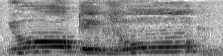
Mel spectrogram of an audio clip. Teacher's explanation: یہاں واو ساکن پیچھے پیش ہے، واو مدہ ہے، آواز ایک الف، کیونکہ اس کے آگے بھی حمزہ سکون نہیں ہے.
